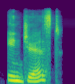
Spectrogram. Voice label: "ingest", Indian

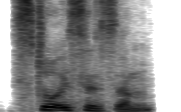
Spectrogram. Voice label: "Stoicism", Indian

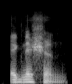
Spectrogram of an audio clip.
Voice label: "ignition", American

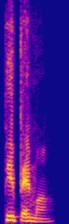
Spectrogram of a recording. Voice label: "pip emma", Indian; Dictionary

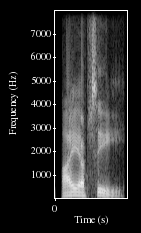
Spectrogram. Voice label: "IFC", American

